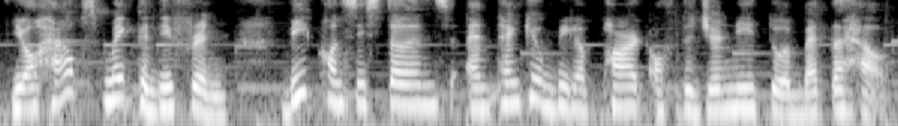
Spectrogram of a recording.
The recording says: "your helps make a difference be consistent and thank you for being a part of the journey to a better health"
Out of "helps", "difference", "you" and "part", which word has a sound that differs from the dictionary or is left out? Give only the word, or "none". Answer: difference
